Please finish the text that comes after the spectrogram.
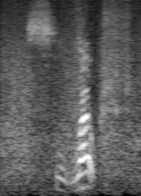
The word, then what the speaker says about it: sloth: spelled like sloth but experts tell us it's pronounced sloth sloth bears are the kind we most often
